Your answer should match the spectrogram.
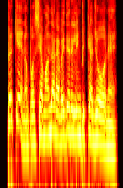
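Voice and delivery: put-on high, demanding child's shout; roaring boy. A narrator's reading. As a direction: roar it like a spoiled little zealot. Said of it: "ruggì il ragazzino a gran voce". (ruggito acuto di bambino che pretende)

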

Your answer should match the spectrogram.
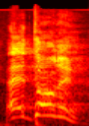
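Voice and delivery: put-on a tickled gangster hollering for the kid; amused wiseguy bellowing come here; mobster boss. Mafia boss laughing at kid.

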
